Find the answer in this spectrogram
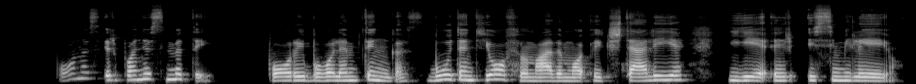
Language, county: Lithuanian, Šiauliai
